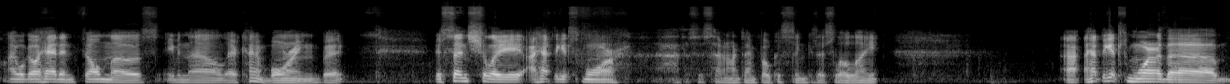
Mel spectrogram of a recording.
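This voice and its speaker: A man's voice: fairly low pitch, bright, forceful tone. A man giving an informal, rambling video update as a vlogger, hesitating and filling with "you know". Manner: informal, rambling, hesitant delivery with repeated 'you know'. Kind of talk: casual video walkthrough. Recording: faint background noise and ambience.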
